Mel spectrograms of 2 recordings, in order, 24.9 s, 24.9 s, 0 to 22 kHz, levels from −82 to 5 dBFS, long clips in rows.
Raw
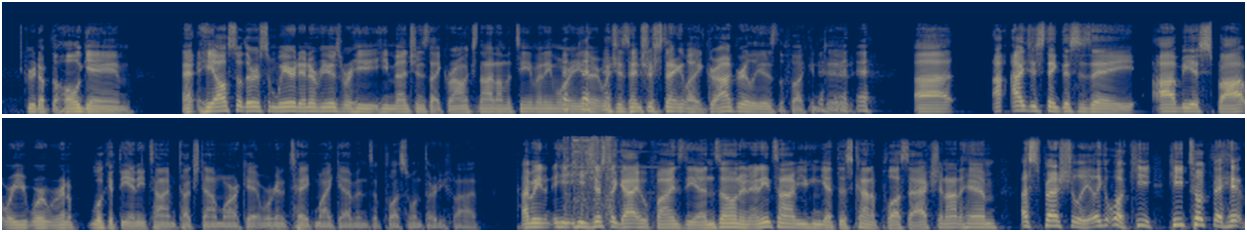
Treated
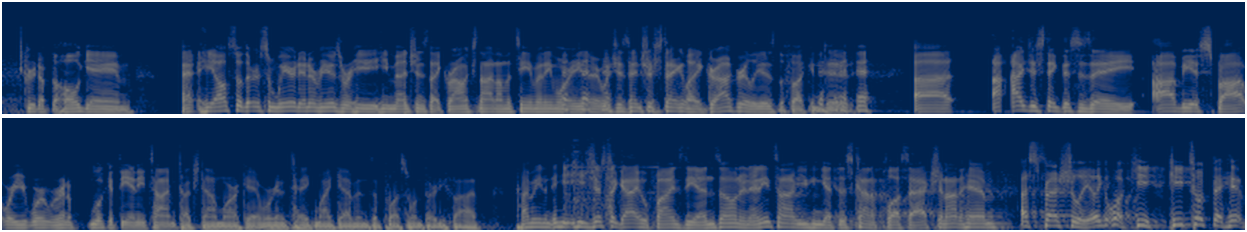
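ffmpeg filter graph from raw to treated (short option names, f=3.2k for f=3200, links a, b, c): -filter_complex "[0:a]asettb=1/sr,asplit=3[a][b][c];[a]atrim=end=2.464[d];[b]atrim=start=2.46:end=4.02,asetpts=PTS-STARTPTS,afade=t=in:d=0.004:c=qsin,afade=t=out:st=1.556:d=0.004:c=qsin,highpass=48,acompressor=threshold=-28dB:ratio=10:attack=3.2:release=140:knee=1:detection=peak[e];[c]atrim=start=4.016[f];[d][e]acrossfade=d=0.004:c1=hsin:c2=qsin[g];[g][f]acrossfade=d=0.004:c1=qsin:c2=hsin,asettb=1/sr,asplit=3[h][i][j];[h]atrim=end=14.224[k];[i]atrim=start=14.22:end=18.03,asetpts=PTS-STARTPTS,afade=t=in:d=0.004:c=qsin,afade=t=out:st=3.806:d=0.004:c=qsin,aemphasis=mode=reproduction:type=riaa,acompressor=threshold=-27dB:ratio=6:attack=3.2:release=140:knee=1:detection=peak[l];[j]atrim=start=18.026[m];[k][l]acrossfade=d=0.004:c1=hsin:c2=qsin[n];[n][m]acrossfade=d=0.004:c1=qsin:c2=hsin,asettb=1/sr,asplit=3[o][p][q];[o]atrim=end=20.094[r];[p]atrim=start=20.09:end=24.33,asetpts=PTS-STARTPTS,afade=t=in:d=0.004:c=qsin,afade=t=out:st=4.236:d=0.004:c=qsin,equalizer=f=630:w=5.4:g=4.5,aecho=1:1:86|172:0.106|0.0297,atrim=end_sample=186984[s];[q]atrim=start=24.326[t];[r][s]acrossfade=d=0.004:c1=hsin:c2=qsin[u];[u][t]acrossfade=d=0.004:c1=qsin:c2=hsin,lowpass=2.8k,alimiter=limit=-17dB:level=0:latency=1:release=225,acompressor=threshold=-42dB:ratio=10,volume=7dB"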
